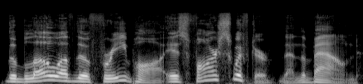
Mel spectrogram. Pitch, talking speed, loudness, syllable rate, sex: 125 Hz, 200 wpm, -18 LUFS, 3.9 syllables/s, male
